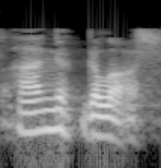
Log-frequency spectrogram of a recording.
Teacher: But since today is devoted to pronunciations, whenever you have two gammas in a row, or a gamma that precedes a kappa, xi, or chi, the first gamma has a ng sound, ng, ng. And then the second gamma actually does still have the g sound, which is not like j, it's not like jif, it's g, as in girl. It's a hard G.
